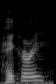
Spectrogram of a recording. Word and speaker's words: Hakery: Metro Times and Chris Hakery. He said it rhymes with bakery.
